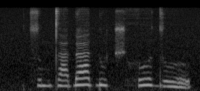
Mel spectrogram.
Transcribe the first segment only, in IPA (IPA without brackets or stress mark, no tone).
t͡s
